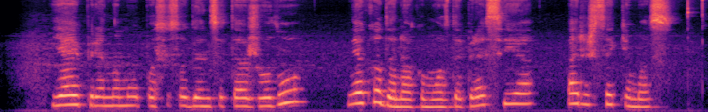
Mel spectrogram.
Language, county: Lithuanian, Marijampolė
